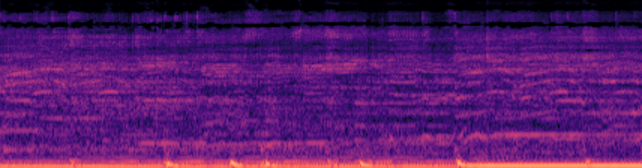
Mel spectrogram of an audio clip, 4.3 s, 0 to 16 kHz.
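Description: Loud music with very heavy bass played over a mobile DJ truck's sound system rigged with 22 bass speakers, a beat striking about twice a second. The bass gets louder about three seconds in.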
